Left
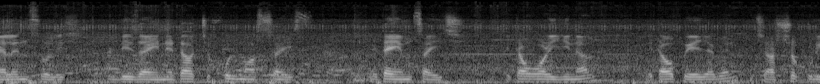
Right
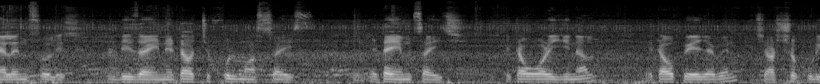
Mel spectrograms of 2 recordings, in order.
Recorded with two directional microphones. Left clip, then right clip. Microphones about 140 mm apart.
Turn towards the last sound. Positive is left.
turn(degrees=-20)  # may be behind; listen again after turning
